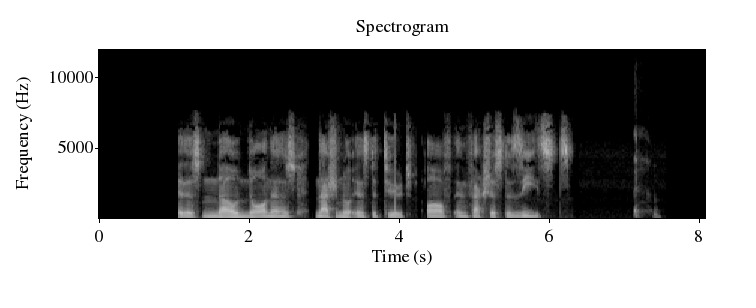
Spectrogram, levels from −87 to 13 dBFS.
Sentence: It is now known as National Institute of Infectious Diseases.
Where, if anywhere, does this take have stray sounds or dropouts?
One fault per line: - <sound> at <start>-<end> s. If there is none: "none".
- cough at 7.1-7.5 s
